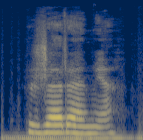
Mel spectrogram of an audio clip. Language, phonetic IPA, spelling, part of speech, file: Polish, [ʒɛˈrɛ̃mʲjɛ], żeremie, noun, Pl-żeremie.ogg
